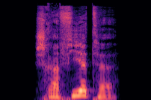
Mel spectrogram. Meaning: inflection of schraffieren: 1. first/third-person singular preterite 2. first/third-person singular subjunctive II
- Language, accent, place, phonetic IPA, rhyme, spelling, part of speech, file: German, Germany, Berlin, [ʃʁaˈfiːɐ̯tə], -iːɐ̯tə, schraffierte, adjective / verb, De-schraffierte.ogg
